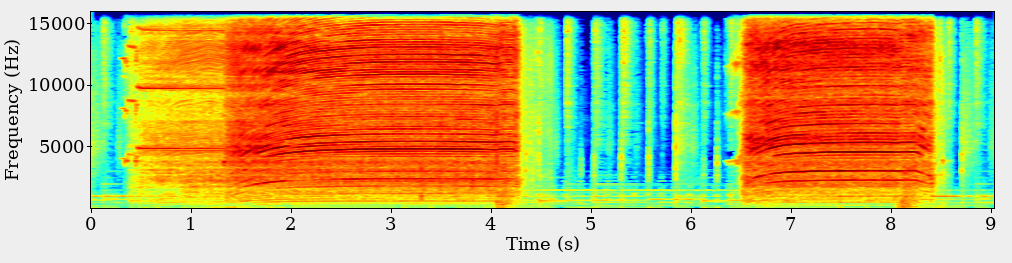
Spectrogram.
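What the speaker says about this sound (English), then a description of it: "let's go ahead and drill our holes" A power drill whines loudly in two bursts, drilling pilot holes for a DIY tablet teleprompter, running for a few seconds, stopping, then drilling again, close by.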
